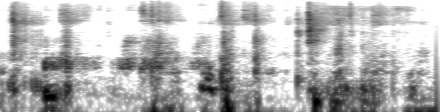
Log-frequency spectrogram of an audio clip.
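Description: Plastic wrapping rustling and polystyrene packing and cardboard scraping and creaking as a boxed laser printer is worked loose from its packing, in short scattered sounds.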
